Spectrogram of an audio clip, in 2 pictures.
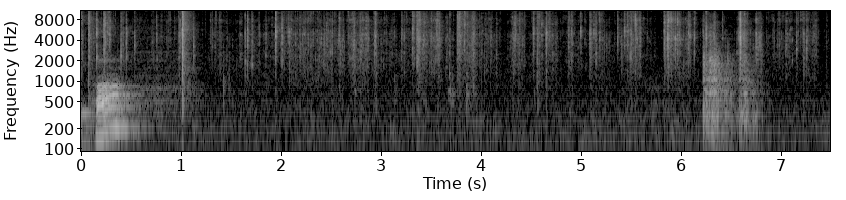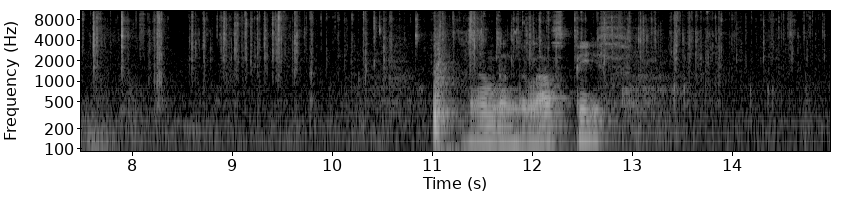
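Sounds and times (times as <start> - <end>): light plastic rattling: 0.0 - 14.9
plastic links clicking: 0.0 - 14.9.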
